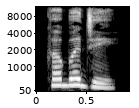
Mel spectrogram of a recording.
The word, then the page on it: ಕಬಜೆ: kabaje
